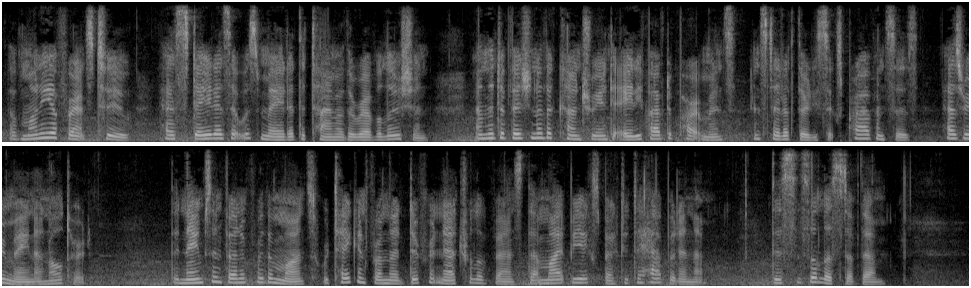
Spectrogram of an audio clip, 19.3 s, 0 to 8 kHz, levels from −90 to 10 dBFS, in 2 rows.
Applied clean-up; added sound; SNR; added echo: none; Mechanisms; 18 dB; none.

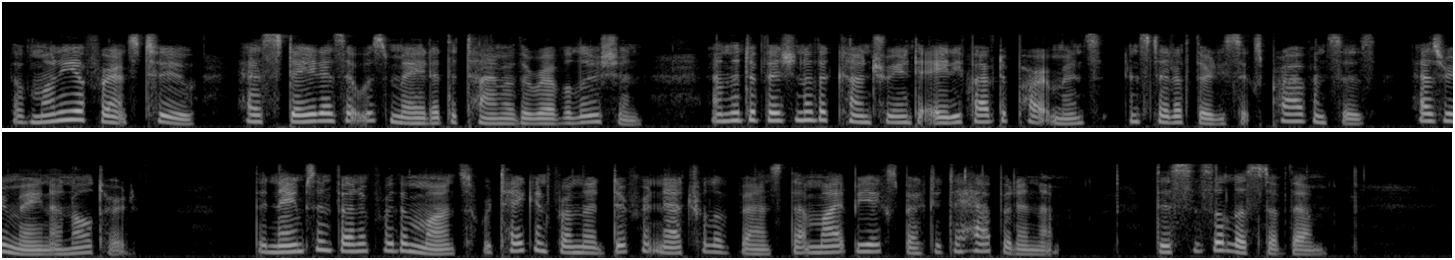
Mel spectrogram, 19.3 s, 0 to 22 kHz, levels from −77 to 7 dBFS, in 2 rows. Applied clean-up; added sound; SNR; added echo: none; none; none; none.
